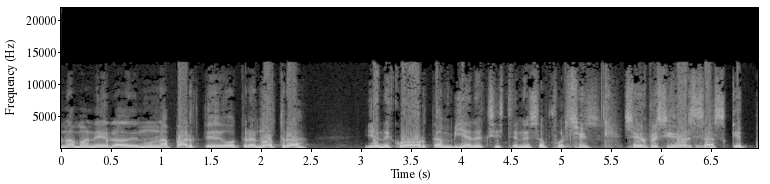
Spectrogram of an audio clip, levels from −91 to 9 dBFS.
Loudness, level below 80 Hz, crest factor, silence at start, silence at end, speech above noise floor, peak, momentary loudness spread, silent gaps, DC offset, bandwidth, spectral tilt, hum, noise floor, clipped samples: -16 LUFS; -38 dBFS; 14 dB; 0 s; 0.1 s; 33 dB; -2 dBFS; 4 LU; none; under 0.1%; 14 kHz; -5 dB/octave; none; -49 dBFS; under 0.1%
